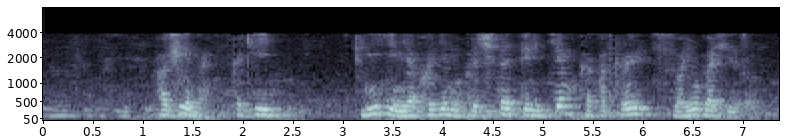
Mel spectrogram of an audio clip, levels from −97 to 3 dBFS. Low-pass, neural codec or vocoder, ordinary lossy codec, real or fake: 7.2 kHz; none; AAC, 16 kbps; real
